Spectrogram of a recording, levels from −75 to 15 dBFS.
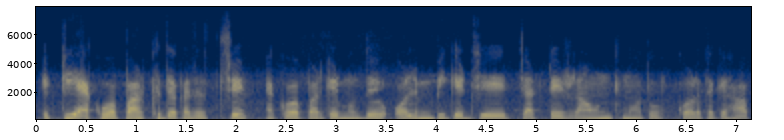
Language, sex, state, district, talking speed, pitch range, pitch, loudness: Bengali, female, West Bengal, Jhargram, 135 wpm, 195-215 Hz, 205 Hz, -20 LUFS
